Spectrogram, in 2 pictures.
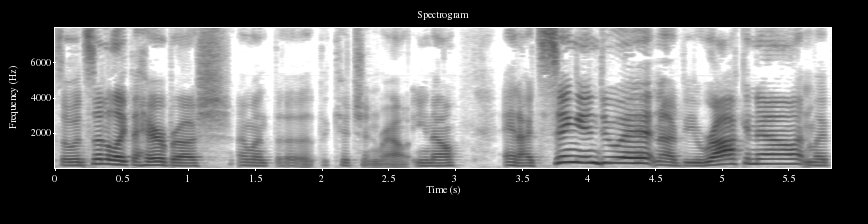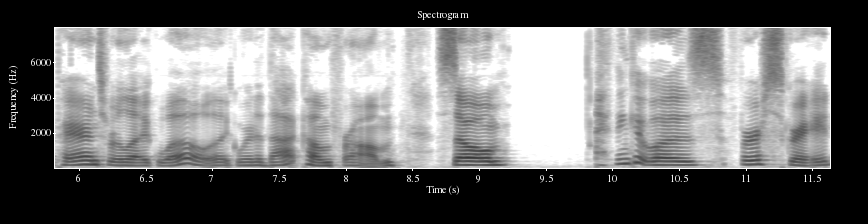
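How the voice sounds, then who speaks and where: In a very clean recording with a silent background, a woman with an American accent speaks at a moderate pace and medium pitch, her intonation lively and her loudness swinging widely. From Pennsylvania, US. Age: 20s. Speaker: country pop singer-songwriter. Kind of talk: casual interview chat. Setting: radio studio. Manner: animated.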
